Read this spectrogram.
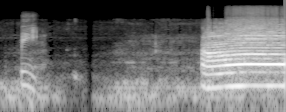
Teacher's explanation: The meme, the m sound is held for 2 counts before you let it go to produce the kasra sound. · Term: ghunna sound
